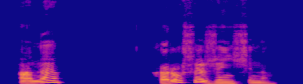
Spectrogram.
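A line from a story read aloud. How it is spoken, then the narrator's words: Conciliatory, deliberately calm. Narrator (Russian): примирительно и нарочито спокойно произнес отец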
